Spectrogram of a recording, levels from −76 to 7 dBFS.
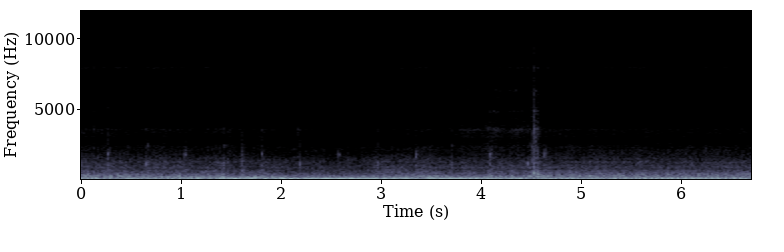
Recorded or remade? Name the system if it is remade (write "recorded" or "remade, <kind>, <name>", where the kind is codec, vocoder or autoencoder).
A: remade, autoencoder, DAC-VAE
